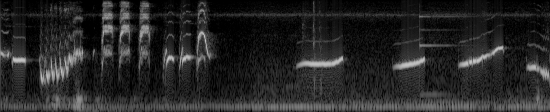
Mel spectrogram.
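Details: White-rumped shama singing loudly, a mix of clear slurred whistles rising and falling, short harsh stacked notes and buzzy phrases, with a steady low hum underneath.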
